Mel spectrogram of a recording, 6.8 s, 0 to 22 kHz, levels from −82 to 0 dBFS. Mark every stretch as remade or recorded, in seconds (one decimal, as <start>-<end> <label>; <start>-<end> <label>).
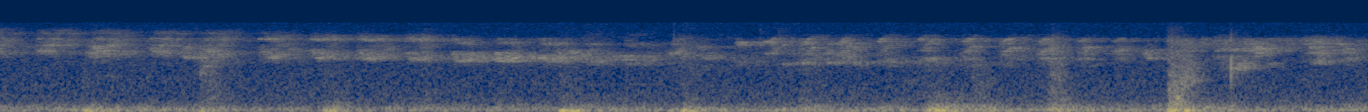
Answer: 0.0-6.8 recorded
